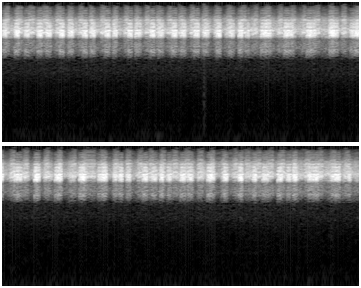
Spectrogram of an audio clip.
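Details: Chorus of cicadas in a pine forest in Greece at midsummer, a dense high shrill drone built from fast pulses, throbbing steadily about three times a second without pause.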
